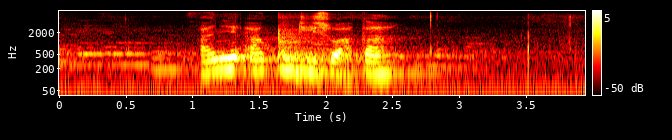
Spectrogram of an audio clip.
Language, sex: Southern Sotho, male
